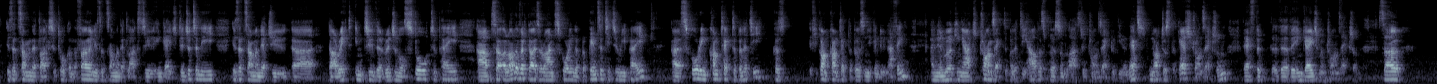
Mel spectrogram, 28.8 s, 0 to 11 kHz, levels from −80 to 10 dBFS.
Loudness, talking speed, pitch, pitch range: -27 LUFS, 175 wpm, 115 Hz, 105-130 Hz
